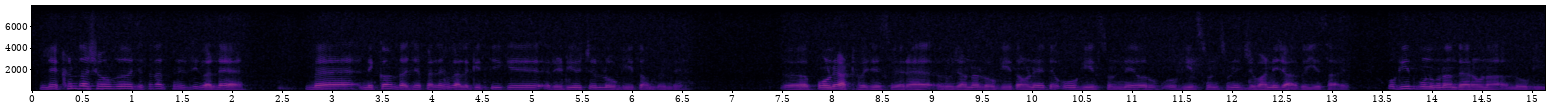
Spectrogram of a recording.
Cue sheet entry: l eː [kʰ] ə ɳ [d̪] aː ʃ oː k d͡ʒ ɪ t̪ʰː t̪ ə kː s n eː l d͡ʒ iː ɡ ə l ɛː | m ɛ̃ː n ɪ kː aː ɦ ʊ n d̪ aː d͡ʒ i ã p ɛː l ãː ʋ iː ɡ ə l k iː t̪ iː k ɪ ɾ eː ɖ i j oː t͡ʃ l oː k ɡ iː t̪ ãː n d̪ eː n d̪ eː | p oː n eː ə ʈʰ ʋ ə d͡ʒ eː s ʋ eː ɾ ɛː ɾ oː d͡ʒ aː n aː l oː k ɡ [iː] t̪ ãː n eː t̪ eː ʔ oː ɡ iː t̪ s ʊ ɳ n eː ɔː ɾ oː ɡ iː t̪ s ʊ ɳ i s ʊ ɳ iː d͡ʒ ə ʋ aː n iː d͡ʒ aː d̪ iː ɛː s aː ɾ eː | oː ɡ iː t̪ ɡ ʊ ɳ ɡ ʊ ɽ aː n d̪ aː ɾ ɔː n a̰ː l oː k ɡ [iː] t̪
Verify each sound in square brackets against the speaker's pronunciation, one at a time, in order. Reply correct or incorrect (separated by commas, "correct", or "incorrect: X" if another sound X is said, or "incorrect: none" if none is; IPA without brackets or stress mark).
correct, correct, correct, correct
